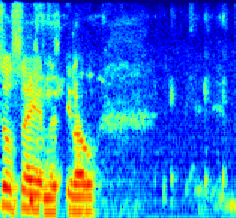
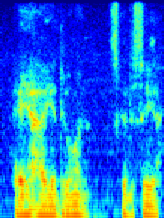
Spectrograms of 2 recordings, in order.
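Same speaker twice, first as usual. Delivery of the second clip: much softer and lower; quiet drunk voice; 4 semitones lower, 10 dB quieter than usual. Shown as a demonstration. Host imitates greeting people when drunk, soft and low. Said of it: "my voice goes way down".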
